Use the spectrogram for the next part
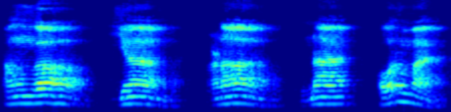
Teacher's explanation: इन सभी को नाक से बोला जाता है बिना नाक के इनका उच्चारण संभव नहीं है इसलिए इन्ह अनुनासिक वर्ण भी कहा जाता है मुझे आशा है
